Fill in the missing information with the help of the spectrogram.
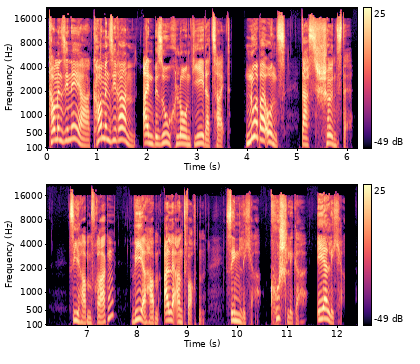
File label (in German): Schauspiel Lebendig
